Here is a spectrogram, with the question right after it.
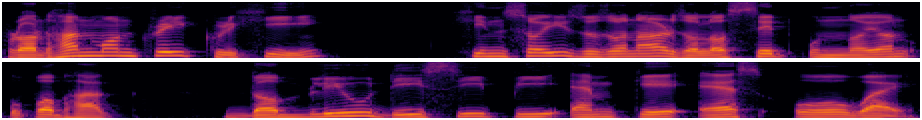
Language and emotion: Assamese, neutral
